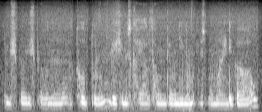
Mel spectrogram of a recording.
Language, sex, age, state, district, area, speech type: Kashmiri, male, 30-45, Jammu and Kashmir, Anantnag, rural, spontaneous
